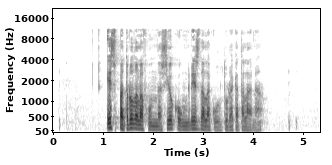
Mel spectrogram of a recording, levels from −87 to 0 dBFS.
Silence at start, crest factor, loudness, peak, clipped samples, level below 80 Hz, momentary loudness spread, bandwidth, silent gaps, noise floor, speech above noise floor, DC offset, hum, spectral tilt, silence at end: 1.05 s; 26 dB; -26 LUFS; -2 dBFS; under 0.1%; -60 dBFS; 15 LU; 11.5 kHz; none; -72 dBFS; 47 dB; under 0.1%; none; -5 dB/octave; 1.2 s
